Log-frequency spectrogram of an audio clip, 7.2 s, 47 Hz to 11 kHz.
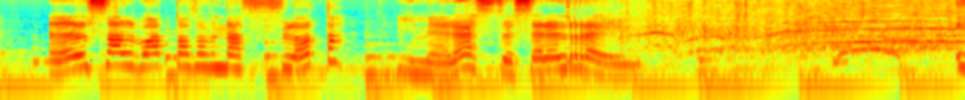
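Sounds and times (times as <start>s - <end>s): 
speech: 0.4s - 5.6s
crowd cheering and celebrating: 4.5s - 7.2s.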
